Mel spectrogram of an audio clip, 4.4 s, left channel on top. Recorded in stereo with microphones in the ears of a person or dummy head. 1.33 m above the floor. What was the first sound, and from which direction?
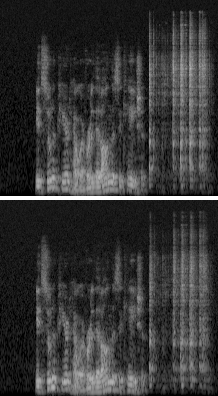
A man speaking, centre (ahead or behind).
